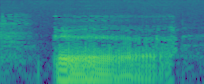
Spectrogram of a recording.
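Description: A man's voice holding one long, level-pitched hesitation sound for just over a second, starting about half a second in and fading slightly: a filled pause between phrases rather than words.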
